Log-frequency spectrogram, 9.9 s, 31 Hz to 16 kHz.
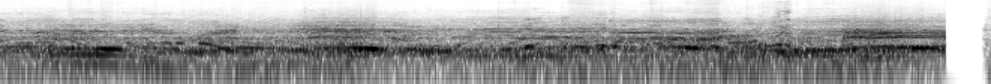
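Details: Sahiwal bull calves at the Ambari cattle market in Manikganj, Bangladesh, on 14 August '26: several overlapping, drawn-out lowing moos, rich in harmonics, rising and falling almost continuously, over a steady murmur of crowd noise.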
